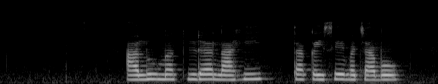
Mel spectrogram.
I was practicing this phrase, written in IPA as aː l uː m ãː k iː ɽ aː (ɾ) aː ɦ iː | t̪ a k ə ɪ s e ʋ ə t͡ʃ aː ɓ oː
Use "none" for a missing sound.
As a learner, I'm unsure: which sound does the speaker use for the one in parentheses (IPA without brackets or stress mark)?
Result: l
